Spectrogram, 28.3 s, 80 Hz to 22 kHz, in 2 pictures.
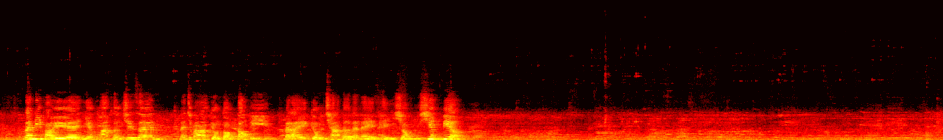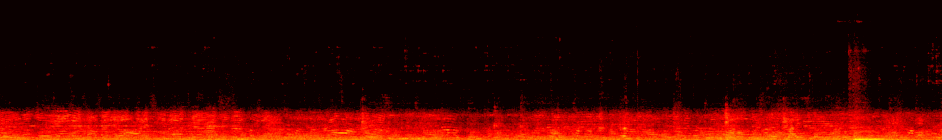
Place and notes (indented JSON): {
  "title": "Dajia Jenn Lann Temple, 台中市大甲區 - Temple ceremony",
  "date": "2017-03-24 14:16:00",
  "description": "Temple ceremony, The president of Taiwan participated in the temple ceremony",
  "latitude": "24.35",
  "longitude": "120.62",
  "altitude": "56",
  "timezone": "Asia/Taipei"
}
